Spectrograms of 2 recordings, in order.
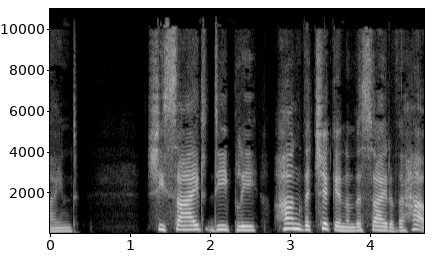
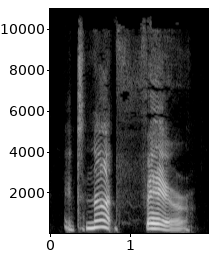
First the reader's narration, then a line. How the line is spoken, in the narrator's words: I mumbled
